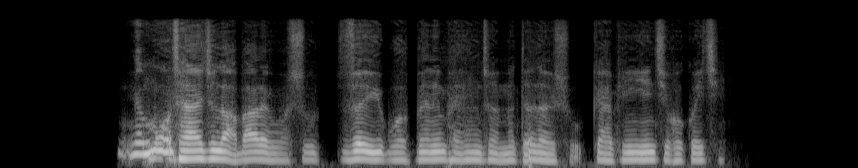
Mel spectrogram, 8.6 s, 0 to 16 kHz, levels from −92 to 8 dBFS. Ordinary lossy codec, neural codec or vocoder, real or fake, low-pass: none; codec, 16 kHz in and 24 kHz out, 0.4 kbps, LongCat-Audio-Codec, two codebook decoder; fake; 10.8 kHz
